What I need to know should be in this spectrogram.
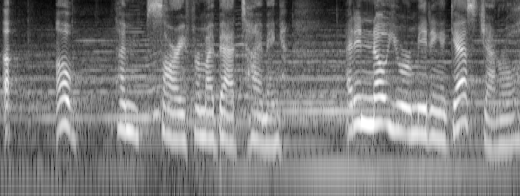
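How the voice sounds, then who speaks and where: A woman's voice: mid-range voice, animated, normal speed, over music, natural voice. An actress voicing a polite, courteous young female officer. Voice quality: polite, formal. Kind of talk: video game voice acting.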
